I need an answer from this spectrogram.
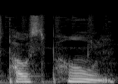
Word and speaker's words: postpone: Now, it's interesting because you have a P in between there, so it's postpone.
